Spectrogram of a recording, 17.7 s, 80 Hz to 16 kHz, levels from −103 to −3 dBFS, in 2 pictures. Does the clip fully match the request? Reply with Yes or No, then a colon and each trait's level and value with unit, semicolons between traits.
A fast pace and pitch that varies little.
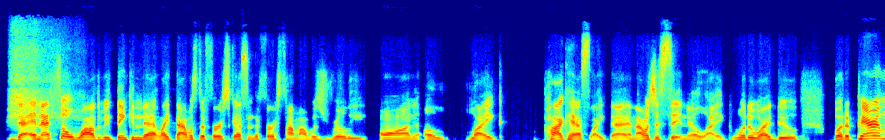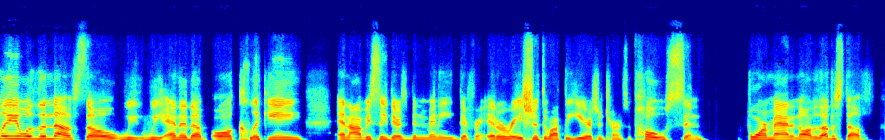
No: fast, 245 wpm; average, 3.1 semitones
